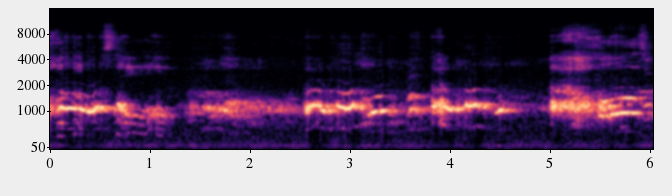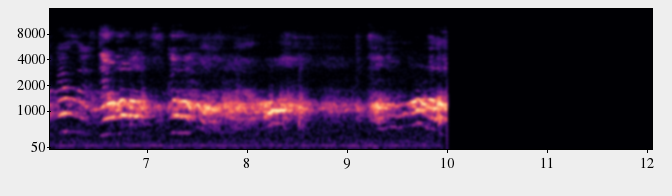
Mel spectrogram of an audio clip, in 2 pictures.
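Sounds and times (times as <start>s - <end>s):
voices laughing through television speaker: 1.4s - 6.3s.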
